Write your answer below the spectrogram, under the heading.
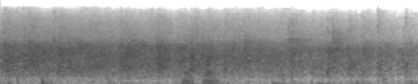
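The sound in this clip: Audience applause at a church campus welcomes the pastor's wife to the stage: dense, loud and steady clapping that fills the whole clip, with some voices mixed in.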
